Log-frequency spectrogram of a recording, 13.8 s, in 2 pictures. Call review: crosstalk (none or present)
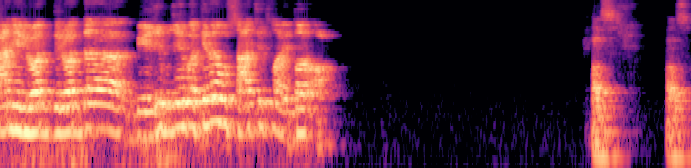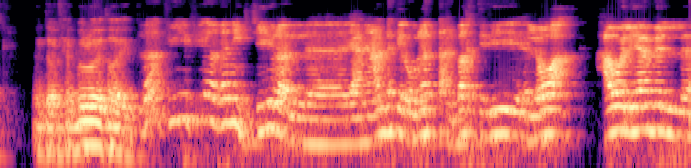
none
